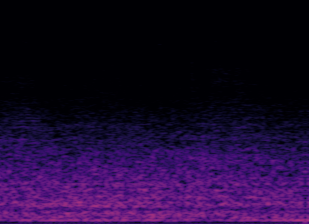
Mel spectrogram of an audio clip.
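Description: Steady low hum with a faint hiss: background room noise, with no distinct events.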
